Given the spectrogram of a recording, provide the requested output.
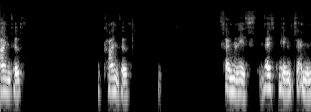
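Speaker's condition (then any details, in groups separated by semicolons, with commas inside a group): Muscular dystrophy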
